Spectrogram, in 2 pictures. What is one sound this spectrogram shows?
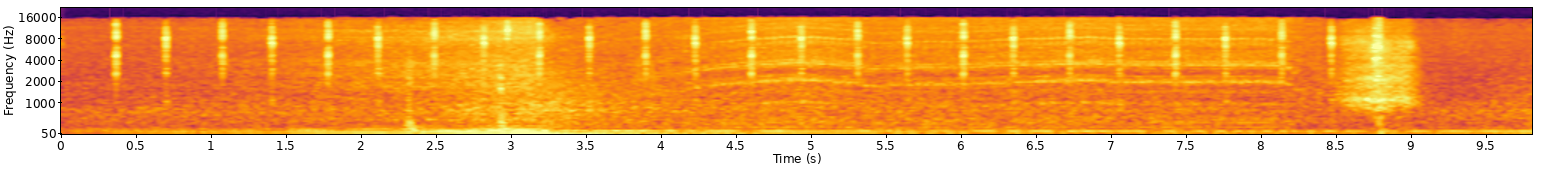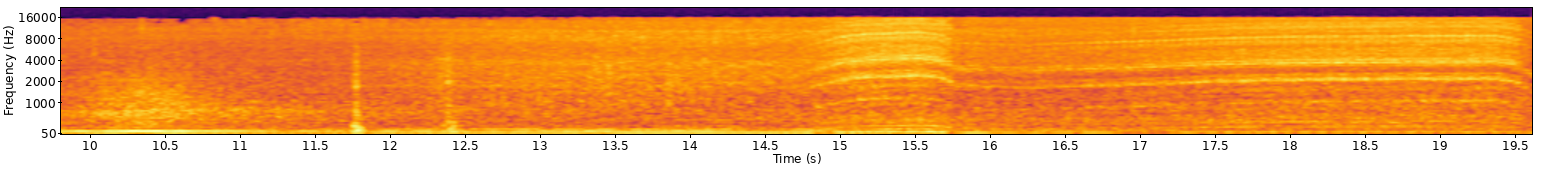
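A car engine accelerates.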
